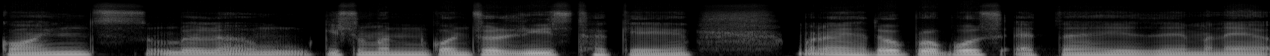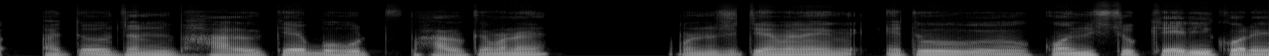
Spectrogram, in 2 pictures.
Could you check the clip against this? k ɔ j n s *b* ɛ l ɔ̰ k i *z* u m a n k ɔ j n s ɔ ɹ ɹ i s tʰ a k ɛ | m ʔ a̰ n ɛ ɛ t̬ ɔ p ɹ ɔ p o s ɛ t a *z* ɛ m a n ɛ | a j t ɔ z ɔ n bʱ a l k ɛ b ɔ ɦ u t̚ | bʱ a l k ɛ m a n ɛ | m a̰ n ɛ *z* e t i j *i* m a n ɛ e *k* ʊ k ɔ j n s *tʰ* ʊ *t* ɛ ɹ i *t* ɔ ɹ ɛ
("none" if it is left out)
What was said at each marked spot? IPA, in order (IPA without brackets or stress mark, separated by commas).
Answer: b, s, z, z, a, t, t, k, k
